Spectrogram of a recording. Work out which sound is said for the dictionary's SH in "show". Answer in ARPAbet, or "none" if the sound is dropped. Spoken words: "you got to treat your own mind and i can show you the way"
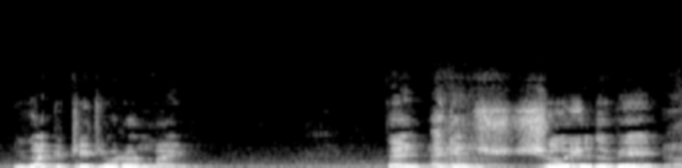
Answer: SH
